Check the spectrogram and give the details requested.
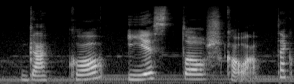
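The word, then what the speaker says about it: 学校: kandzia po prostu słówko to słówko wymawia się Gaco i jest to szkoła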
